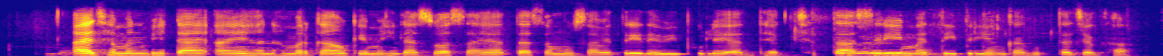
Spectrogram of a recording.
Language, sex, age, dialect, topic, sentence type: Chhattisgarhi, female, 25-30, Northern/Bhandar, banking, statement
